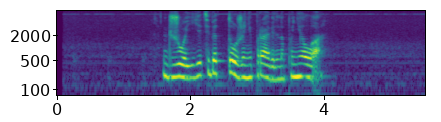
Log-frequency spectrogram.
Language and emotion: Russian, angry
